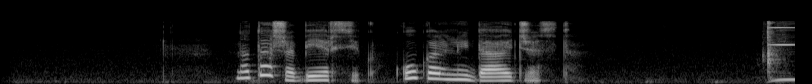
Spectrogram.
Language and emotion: Russian, sad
